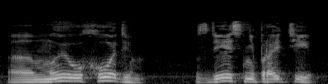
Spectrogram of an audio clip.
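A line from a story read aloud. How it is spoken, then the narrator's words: Very slow, halting speech. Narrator (Russian): Мальгин очень медленно, с трудом подбирая слова, произнес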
